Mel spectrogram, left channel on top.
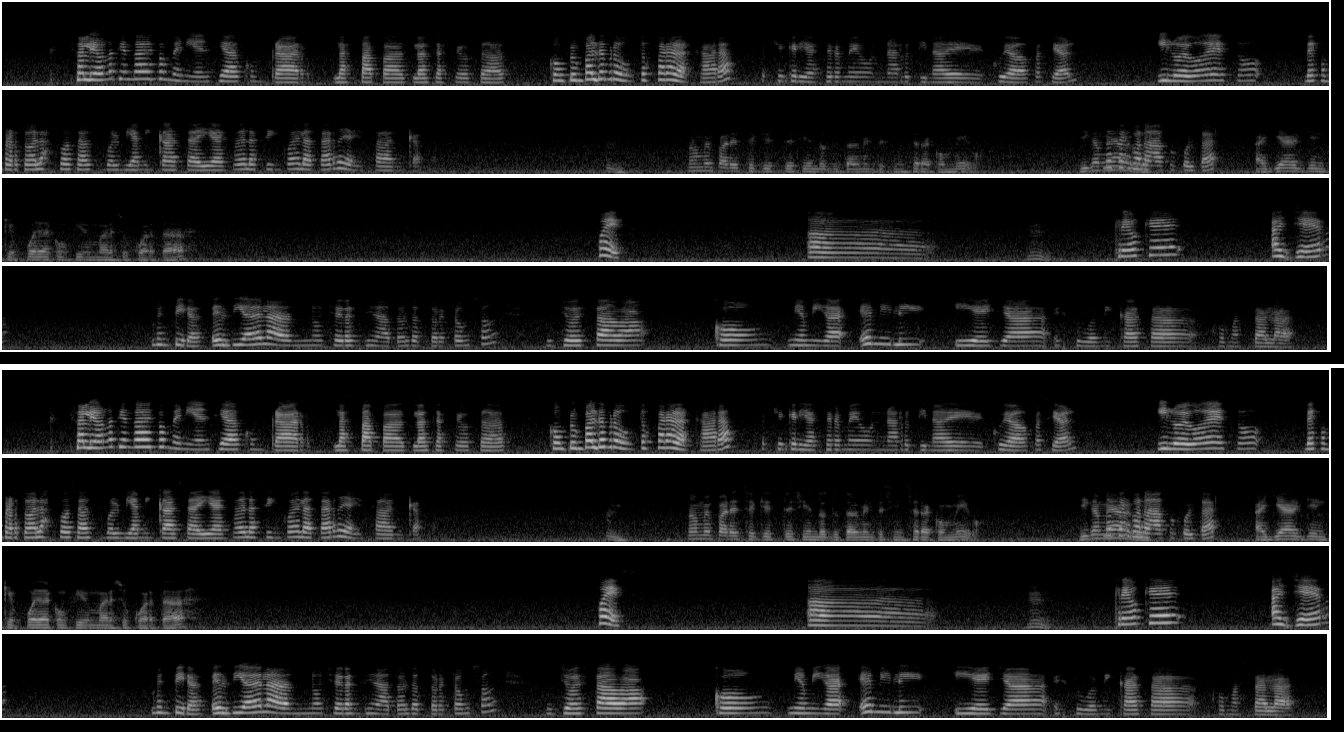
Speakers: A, on the right; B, on the right.
A: Salí a una tienda de conveniencia a comprar las papas, las gaseosas. Compré un par de productos para la cara porque quería hacerme una rutina de cuidado facial. Y luego de eso, de comprar todas las cosas, volví a mi casa y a eso de las 5 de la tarde ya yo estaba en mi casa.
B: Mm, No me parece que esté siendo totalmente sincera conmigo. Dígame
A: No tengo
B: algo.
A: nada que ocultar.
B: ¿Hay alguien que pueda confirmar su coartada?
A: Pues, ah,
B: Mm,
A: creo que ayer, mentiras, el día de la noche del asesinato del doctor Thompson, yo estaba con mi amiga Emily y ella estuvo en mi casa como hasta las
